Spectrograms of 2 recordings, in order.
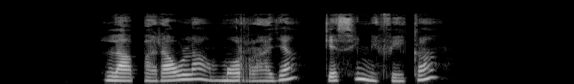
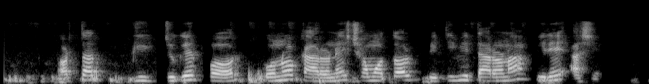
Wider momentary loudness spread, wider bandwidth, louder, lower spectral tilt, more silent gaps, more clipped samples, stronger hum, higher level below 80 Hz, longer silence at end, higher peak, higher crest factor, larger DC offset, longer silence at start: about the same, 8 LU vs 9 LU; first, 11.5 kHz vs 8 kHz; second, -23 LUFS vs -17 LUFS; second, -4 dB/octave vs -6 dB/octave; neither; neither; neither; second, -68 dBFS vs -48 dBFS; first, 1.35 s vs 0.5 s; about the same, -4 dBFS vs -2 dBFS; first, 22 dB vs 16 dB; neither; first, 1.05 s vs 0.05 s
